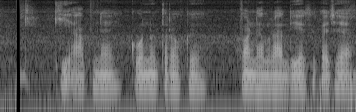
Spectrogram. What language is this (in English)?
Maithili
